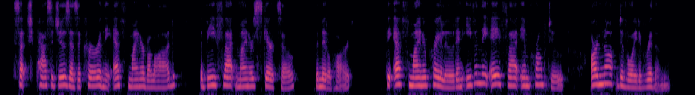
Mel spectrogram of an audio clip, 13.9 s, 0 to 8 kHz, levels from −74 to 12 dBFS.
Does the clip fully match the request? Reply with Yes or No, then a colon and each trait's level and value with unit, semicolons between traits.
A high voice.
Yes: high, 205 Hz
